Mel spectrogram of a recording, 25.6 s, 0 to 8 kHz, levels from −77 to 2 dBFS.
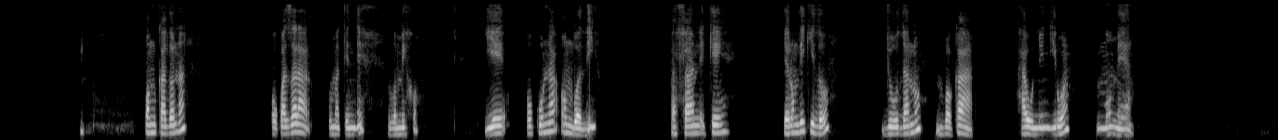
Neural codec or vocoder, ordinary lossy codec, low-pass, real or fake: codec, 24 kHz, 0.9 kbps, WavTokenizer, medium speech release version 1; MP3, 48 kbps; 7.2 kHz; fake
